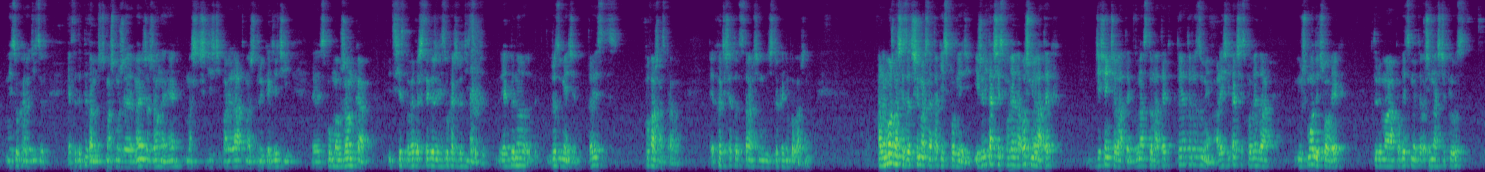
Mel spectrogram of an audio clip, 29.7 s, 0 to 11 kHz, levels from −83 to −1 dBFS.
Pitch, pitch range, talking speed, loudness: 130 Hz, 125-160 Hz, 155 wpm, -24 LUFS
